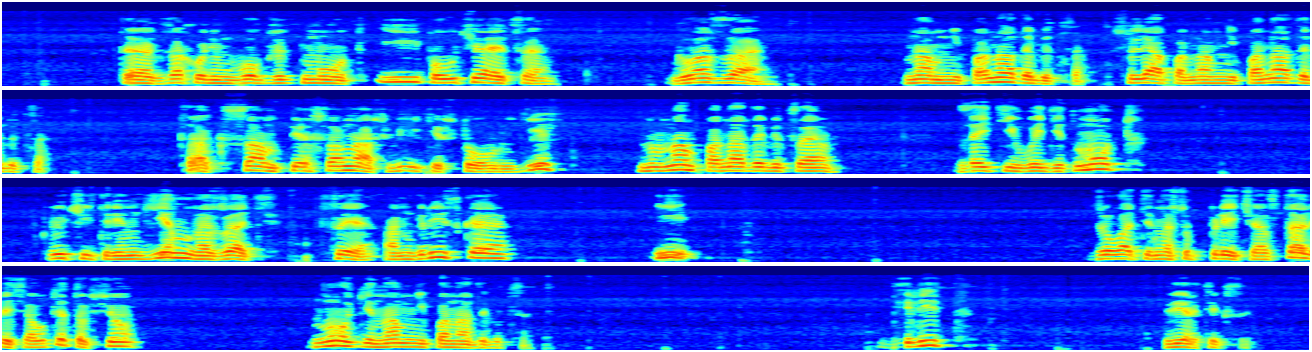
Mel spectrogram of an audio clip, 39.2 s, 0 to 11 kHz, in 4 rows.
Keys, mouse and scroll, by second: 0.0 shift+middle click, 5.2 click, 6.0 click, 7.7 Delete, 8.3 click, 9.0 Delete, 10.5 click, 12.3 middle click, 13.3 shift+middle click, 15.2-18.0 drag, 19.2 click, 22.0 c, 37.5 Delete.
